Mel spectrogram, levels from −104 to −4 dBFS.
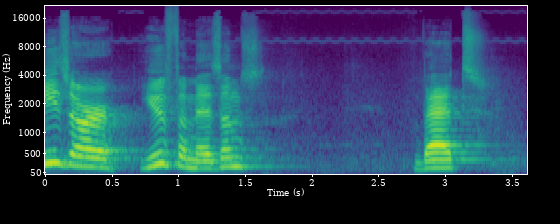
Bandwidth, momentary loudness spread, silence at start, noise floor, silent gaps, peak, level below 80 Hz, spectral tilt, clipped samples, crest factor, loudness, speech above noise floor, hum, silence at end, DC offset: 19 kHz; 11 LU; 0 s; -63 dBFS; none; -2 dBFS; -78 dBFS; -5 dB/octave; under 0.1%; 20 dB; -20 LUFS; 43 dB; none; 0.35 s; under 0.1%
